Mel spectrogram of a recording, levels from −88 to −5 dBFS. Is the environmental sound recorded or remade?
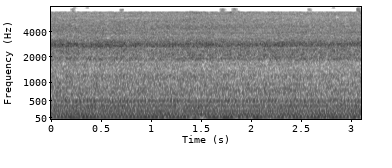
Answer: recorded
